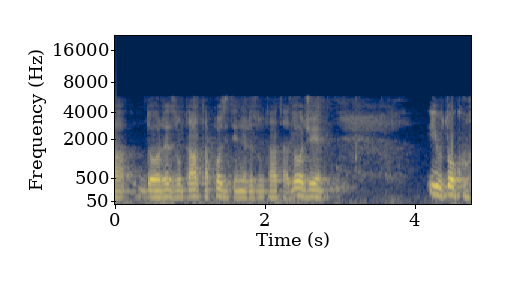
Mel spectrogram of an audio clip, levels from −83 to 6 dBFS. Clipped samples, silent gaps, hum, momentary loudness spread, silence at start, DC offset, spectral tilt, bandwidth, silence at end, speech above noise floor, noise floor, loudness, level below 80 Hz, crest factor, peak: under 0.1%; none; none; 21 LU; 0 s; under 0.1%; -8.5 dB/octave; 6 kHz; 0 s; 29 dB; -46 dBFS; -17 LUFS; -44 dBFS; 16 dB; 0 dBFS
